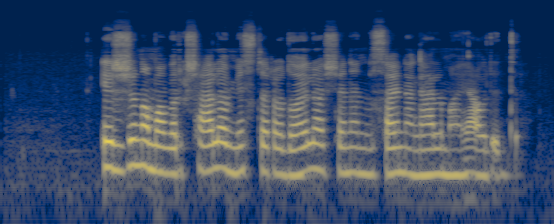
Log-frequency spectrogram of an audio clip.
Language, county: Lithuanian, Vilnius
